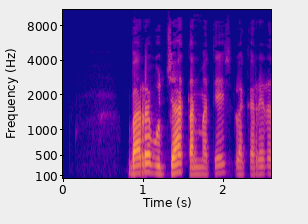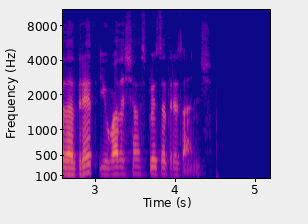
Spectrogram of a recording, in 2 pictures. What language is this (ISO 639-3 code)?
cat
